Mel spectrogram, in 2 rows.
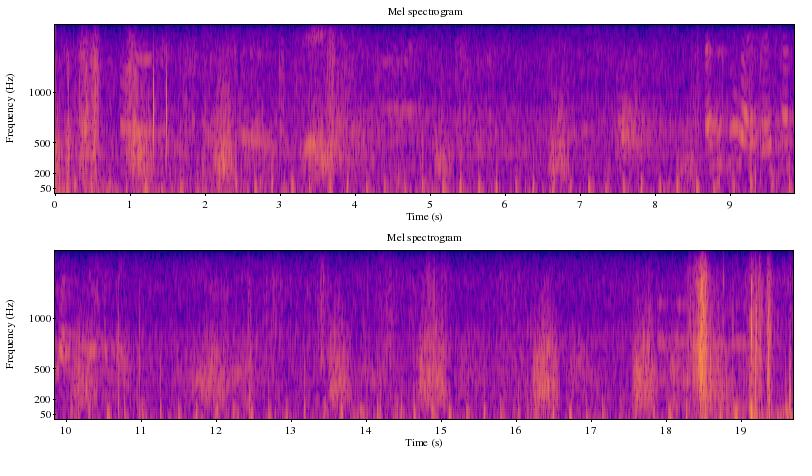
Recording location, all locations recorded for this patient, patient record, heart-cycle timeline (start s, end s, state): aortic valve (AV)
aortic valve (AV)+pulmonary valve (PV)+tricuspid valve (TV)+mitral valve (MV)
#Age: Infant
#Sex: Male
#Height: 72.0 cm
#Weight: 8.3 kg
#Pregnancy status: False
#Murmur: Absent
#Murmur locations: nan
#Most audible location: nan
#Systolic murmur timing: nan
#Systolic murmur shape: nan
#Systolic murmur grading: nan
#Systolic murmur pitch: nan
#Systolic murmur quality: nan
#Diastolic murmur timing: nan
#Diastolic murmur shape: nan
#Diastolic murmur grading: nan
#Diastolic murmur pitch: nan
#Diastolic murmur quality: nan
#Outcome: Abnormal
#Campaign: 2015 screening campaign
0.00	3.99	unannotated
3.99	4.13	diastole
4.13	4.19	S1
4.19	4.36	systole
4.36	4.42	S2
4.42	4.63	diastole
4.63	4.71	S1
4.71	4.87	systole
4.87	4.96	S2
4.96	5.12	diastole
5.12	5.24	S1
5.24	5.38	systole
5.38	5.45	S2
5.45	5.62	diastole
5.62	5.72	S1
5.72	5.86	systole
5.86	5.94	S2
5.94	6.11	diastole
6.11	6.19	S1
6.19	6.31	systole
6.31	6.41	S2
6.41	6.58	diastole
6.58	6.68	S1
6.68	6.83	systole
6.83	6.90	S2
6.90	7.08	diastole
7.08	7.16	S1
7.16	7.31	systole
7.31	7.38	S2
7.38	7.55	diastole
7.55	7.62	S1
7.62	7.78	systole
7.78	7.85	S2
7.85	8.04	diastole
8.04	8.11	S1
8.11	8.25	systole
8.25	8.33	S2
8.33	8.54	diastole
8.54	19.70	unannotated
